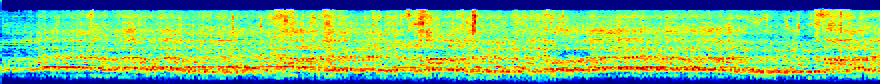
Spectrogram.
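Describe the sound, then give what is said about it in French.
Loud, sustained roar of chanting football supporters, about a thousand strong and carrying drums, megaphones and flares, greeting a new Olympique de Marseille signing at Marseille-Marignane airport; a wavering sung tone runs steadily through the crowd noise. “Accueilli comme une star hier soir à l'aéroport de Marseille-Marignane, un millier de supporters armés de tambours, de mégaphones, de fumigènes qui ont donc accueilli bruyamment la nouvelle recrue de l'OM.”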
